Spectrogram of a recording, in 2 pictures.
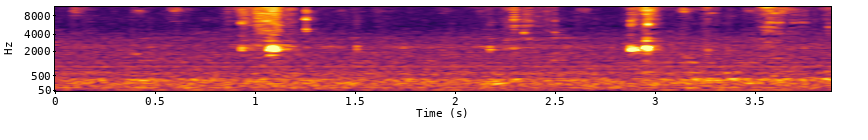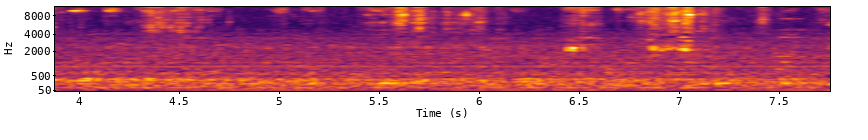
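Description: Small candies tick and clatter as they drop onto a hard surface.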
